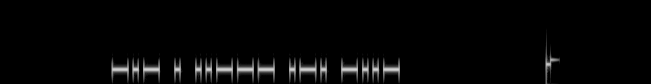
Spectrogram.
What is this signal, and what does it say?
Morse code, heard as a keyed tone, about 21 wpm, 700 Hz. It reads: KE2RX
